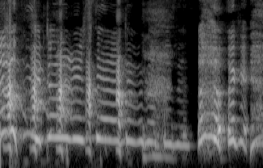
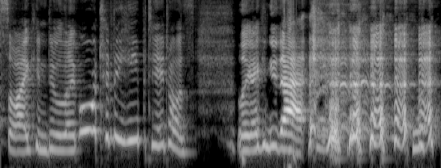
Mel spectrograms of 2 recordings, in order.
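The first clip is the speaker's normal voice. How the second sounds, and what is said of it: Put-on Irish accent. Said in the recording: “I can do an Irish accent”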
